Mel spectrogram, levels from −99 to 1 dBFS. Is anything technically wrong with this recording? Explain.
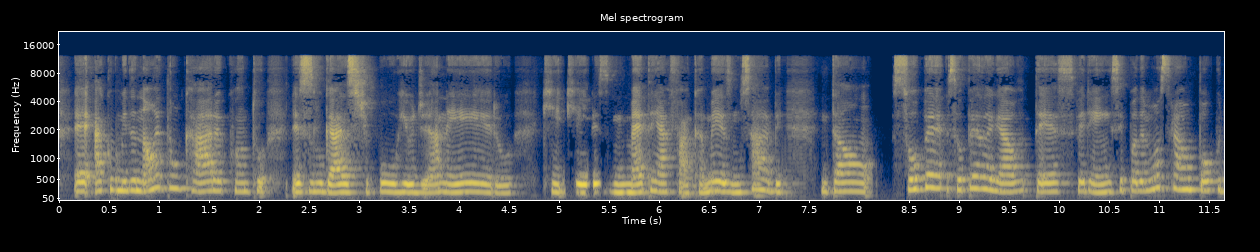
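Yes. From 7.22 to 7.56 s, new audio likely arrived too seldom, so short buffers were replayed over about half that stretch, creating robotic sound from repeated short buffers: a rigid, metallic 100 Hz buzz, consistent with 10 ms repeats.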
